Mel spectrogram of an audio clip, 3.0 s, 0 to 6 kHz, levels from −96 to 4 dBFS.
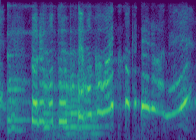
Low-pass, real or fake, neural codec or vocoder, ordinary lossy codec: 5.4 kHz; fake; codec, 16 kHz, 8 kbps, FreqCodec, smaller model; Opus, 16 kbps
